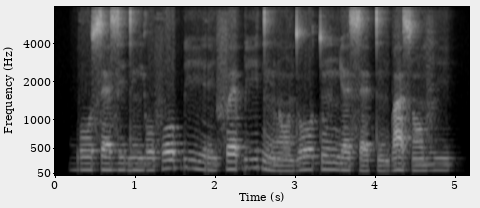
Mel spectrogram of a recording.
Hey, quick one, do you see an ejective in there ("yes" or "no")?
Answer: no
